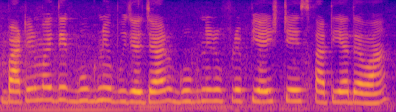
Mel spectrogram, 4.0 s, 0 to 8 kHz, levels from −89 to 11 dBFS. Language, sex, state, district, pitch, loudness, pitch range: Bengali, female, Assam, Hailakandi, 300 Hz, -16 LUFS, 280-310 Hz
